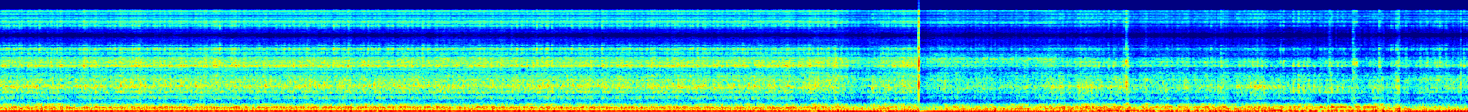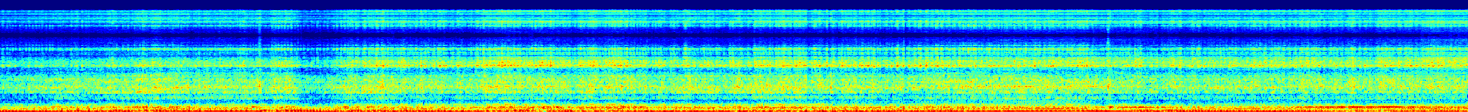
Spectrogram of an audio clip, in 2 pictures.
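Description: Harley-Davidson Road King motorcycle under way, its V-twin engine running steadily beneath road and wind noise picked up by a camera mounted low by the front wheel.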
